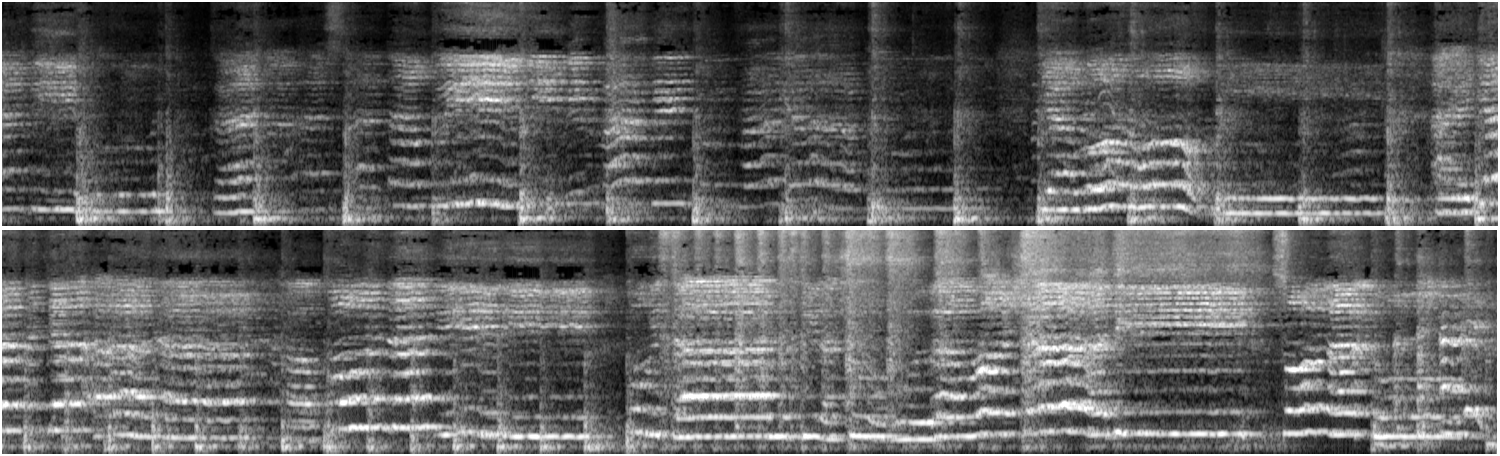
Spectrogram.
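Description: Girls' a cappella nasyid group singing in several-part harmony through microphones, over a steady percussive beat. The singing grows fuller and brighter about two-thirds of the way through.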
